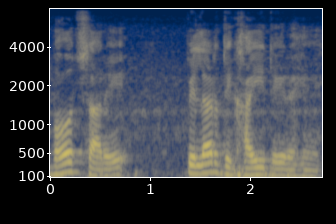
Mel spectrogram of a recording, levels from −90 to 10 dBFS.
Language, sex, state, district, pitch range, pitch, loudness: Hindi, male, Madhya Pradesh, Dhar, 110-140 Hz, 120 Hz, -17 LUFS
